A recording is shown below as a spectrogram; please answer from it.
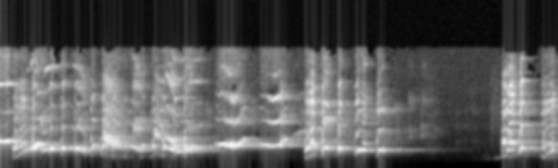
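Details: Oriental magpie-robin song described as unusual, somewhat like a lovebird's, used to prompt other birds to sing: rapid jumbled chirps and whistled notes, a dense warbling phrase, a brief silence, then another burst.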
